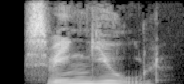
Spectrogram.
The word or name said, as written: svinghjul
